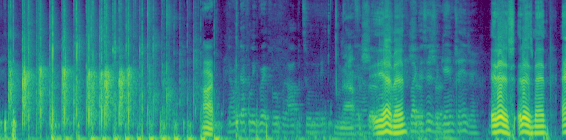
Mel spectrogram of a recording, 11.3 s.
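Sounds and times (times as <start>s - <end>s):
live hand clapping: 0.0s - 5.2s
speech: 4.1s - 11.3s.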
